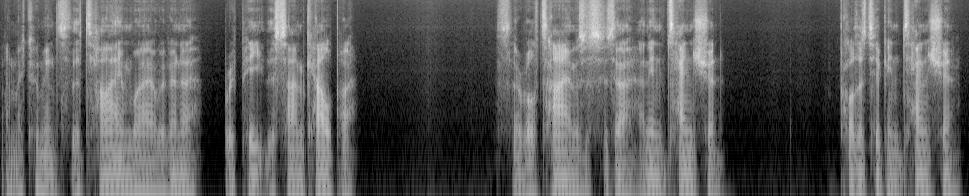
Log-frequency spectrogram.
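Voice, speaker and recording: A man guiding a yoga nidra meditation as a teacher, soothing and unhurried, leaving pauses between short phrases. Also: rumbling low, level tone, a little mellow, dry recording, clean studio sound. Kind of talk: guided meditation instruction.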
